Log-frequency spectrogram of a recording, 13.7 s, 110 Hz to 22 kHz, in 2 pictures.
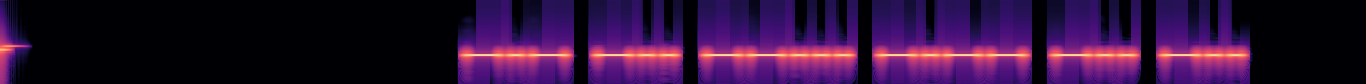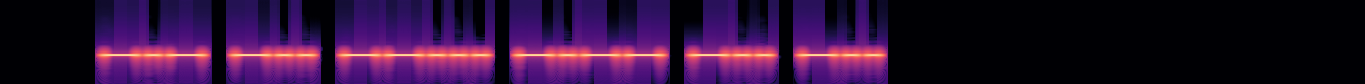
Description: Morse code, heard as a keyed tone, about 22 wpm, 700 Hz. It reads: KD7YDD KD7YDD
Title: USA Call Signs - 6 Characters - Repeated 2x - 22wpm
